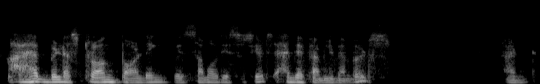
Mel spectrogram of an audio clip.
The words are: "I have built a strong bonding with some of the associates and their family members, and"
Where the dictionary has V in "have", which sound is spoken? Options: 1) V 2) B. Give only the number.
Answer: 1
